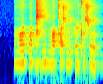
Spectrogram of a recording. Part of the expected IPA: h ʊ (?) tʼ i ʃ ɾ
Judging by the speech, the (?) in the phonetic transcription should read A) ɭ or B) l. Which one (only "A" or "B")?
A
